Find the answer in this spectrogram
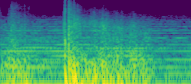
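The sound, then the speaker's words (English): A missile explodes against a burning ship in one sharp, heavy boom that rises out of a low background rumble and trails off into a rolling, fading roar. “As flames engulf it, the missile heads straight for the glowing vessel. It explodes, thrusting Johnny”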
